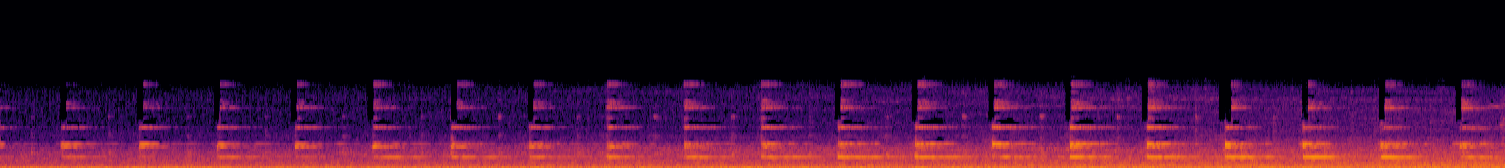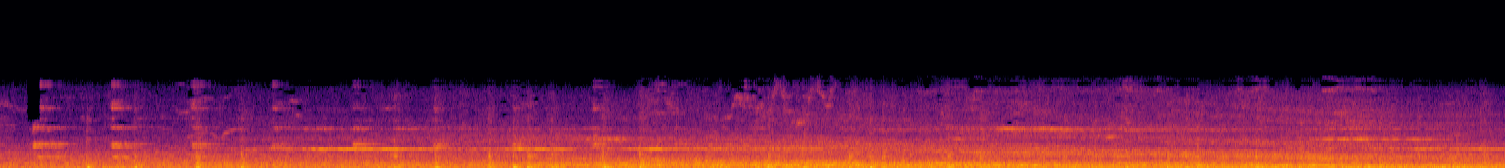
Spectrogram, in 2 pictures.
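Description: Amtrak bilevel passenger train passing through the station. A bell rings about twice a second as the locomotive comes by and fades out about halfway through. It gives way to the rumble and clacking of the passing cars and wheel squeal near the end.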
